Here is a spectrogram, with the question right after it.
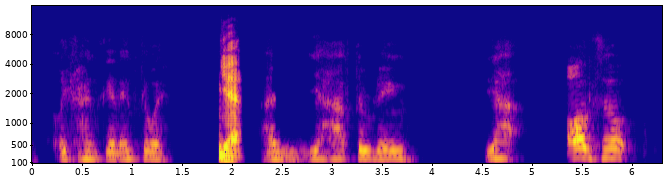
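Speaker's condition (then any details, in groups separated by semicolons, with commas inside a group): Cerebral palsy; wheelchair user since childhood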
